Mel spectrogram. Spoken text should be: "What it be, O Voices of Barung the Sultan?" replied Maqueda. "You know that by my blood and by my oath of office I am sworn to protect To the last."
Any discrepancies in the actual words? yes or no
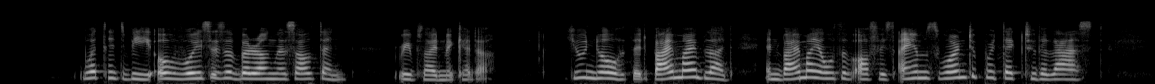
no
